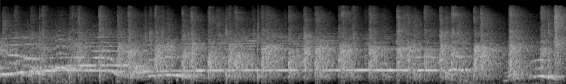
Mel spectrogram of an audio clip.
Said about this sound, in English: Yeah! It's the most applause I've ever received for any reason.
